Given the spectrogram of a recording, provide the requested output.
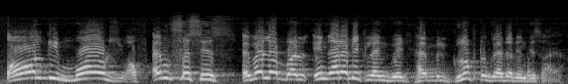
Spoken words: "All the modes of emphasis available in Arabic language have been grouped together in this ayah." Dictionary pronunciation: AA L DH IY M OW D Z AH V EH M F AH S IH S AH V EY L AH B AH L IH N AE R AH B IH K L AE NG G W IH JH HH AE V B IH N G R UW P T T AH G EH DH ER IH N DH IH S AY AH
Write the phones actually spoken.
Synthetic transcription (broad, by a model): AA L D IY M OW D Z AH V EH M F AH S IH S AH V EY L AH B AH L IH N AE R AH B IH K L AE NG G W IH JH HH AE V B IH L G R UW P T T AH G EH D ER IH N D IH S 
